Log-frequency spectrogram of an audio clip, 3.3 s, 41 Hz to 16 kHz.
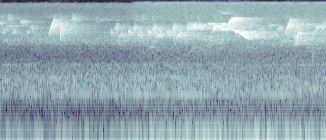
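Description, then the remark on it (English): A dense chorus of many birds sings continuously later in the breeding season, about three weeks after May 20, many high chirps and trills overlapping one another at moderate volume, with no talking. “Later in the season, and there's a whole bunch of birds singing almost on top of each other.”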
